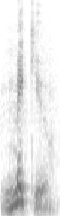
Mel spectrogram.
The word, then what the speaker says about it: Maku: So anyways, it turns out Maku, M-A-K-U, is Hawaiian for risk. And so we said, well, what if we put a line over the A and we pronounce it make you?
